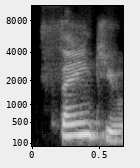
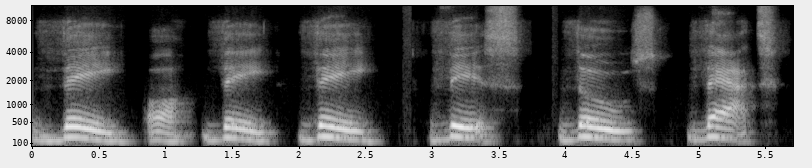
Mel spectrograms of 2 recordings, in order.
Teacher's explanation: Todos esses possuem o TH com som vozeado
